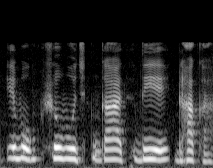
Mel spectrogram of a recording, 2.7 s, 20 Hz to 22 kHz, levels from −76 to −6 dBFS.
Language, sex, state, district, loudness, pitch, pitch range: Bengali, female, West Bengal, Malda, -16 LUFS, 235 Hz, 220-245 Hz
